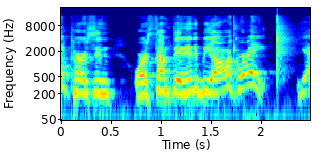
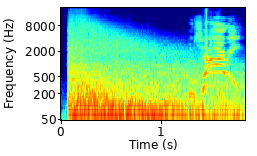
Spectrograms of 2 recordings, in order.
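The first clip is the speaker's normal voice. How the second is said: slow, loud breathy mock sorry; mock apology, drawn out; sarcastic sorry; 7 semitones higher, 10 dB louder, much slower than usual. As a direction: stretch the fake apology out.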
